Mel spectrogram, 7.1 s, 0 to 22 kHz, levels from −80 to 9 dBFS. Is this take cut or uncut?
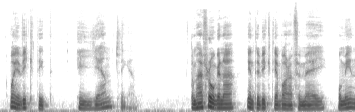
uncut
